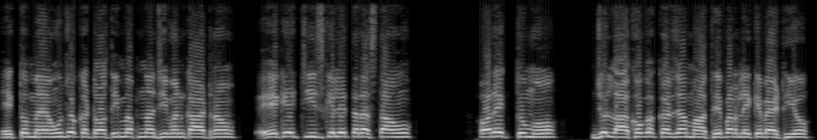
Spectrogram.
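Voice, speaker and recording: A woman's voice: high-pitched, steady tone, normal speed, no room sound, clean studio sound, natural voice. A woman voicing a spoiled, selfish teenage son who is petulant, whiny and demanding. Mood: angry, blaming. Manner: petulant, complaining.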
